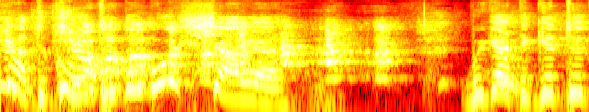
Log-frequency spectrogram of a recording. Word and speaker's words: Worcestershire: How'd you just say it? You just said it wrong. – Worcestershire. Worcestershire. – Worcestershire. – Sounds like a fucking word. Goddamn. – It's called Worcestershire.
